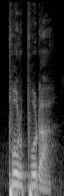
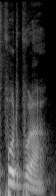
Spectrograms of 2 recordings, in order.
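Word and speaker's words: púrpura: porur porur in Spanish in Spanish purpura it's purpura in Spanish purple Mor purple right you can say it both ways but it's purpura maybe maybe we have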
